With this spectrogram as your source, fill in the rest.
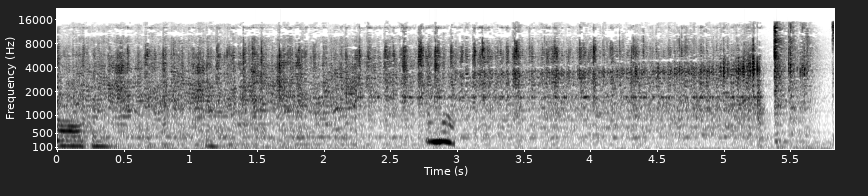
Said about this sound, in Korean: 자, 동전을 넣겠습니다. 중력 우물에 대해서 이렇게 설명하는 거죠. 그냥 뚱 안 빠지고.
